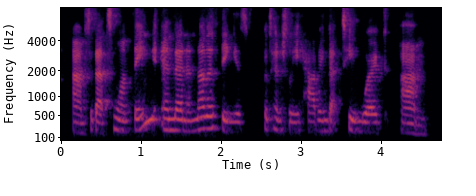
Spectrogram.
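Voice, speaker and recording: The speech comes with a Vietnamese accent at a fairly quick pace. Its intonation stays fairly even. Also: woman. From Vietnam, Ho Chi Minh City. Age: 20s. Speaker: chartered accountant. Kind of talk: webinar interview. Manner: hesitant, many fillers.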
